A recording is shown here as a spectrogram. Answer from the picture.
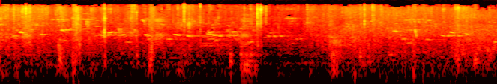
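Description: Birds chirping in short, repeated high calls, with scattered light clicks and knocks.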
